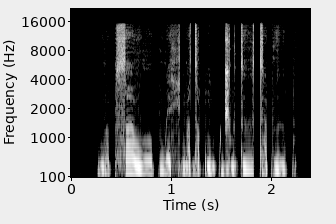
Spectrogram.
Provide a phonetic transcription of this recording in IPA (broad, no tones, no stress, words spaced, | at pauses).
wopsˤi woːp wɛxiŋɛdˤɛp ŋɯpd͡ʒoŋtɯː tapðɯp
